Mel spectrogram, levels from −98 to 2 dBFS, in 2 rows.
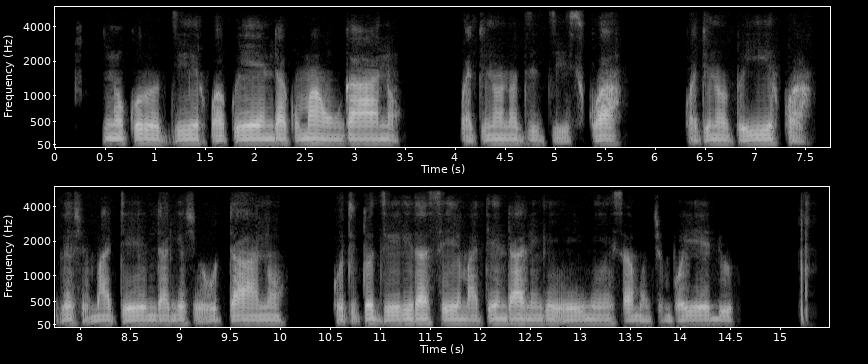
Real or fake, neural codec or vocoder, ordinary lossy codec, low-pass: real; none; AAC, 32 kbps; 5.4 kHz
